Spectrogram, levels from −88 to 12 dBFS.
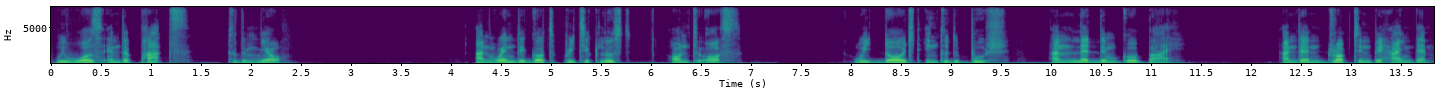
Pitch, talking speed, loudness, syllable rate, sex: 105 Hz, 145 wpm, -20 LUFS, 4.5 syllables/s, male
